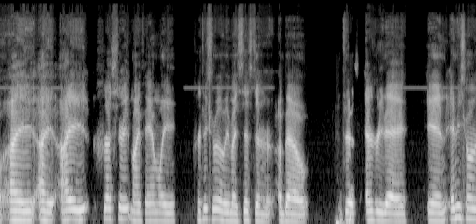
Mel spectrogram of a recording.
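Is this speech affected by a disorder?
Yes: muscular dystrophy.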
